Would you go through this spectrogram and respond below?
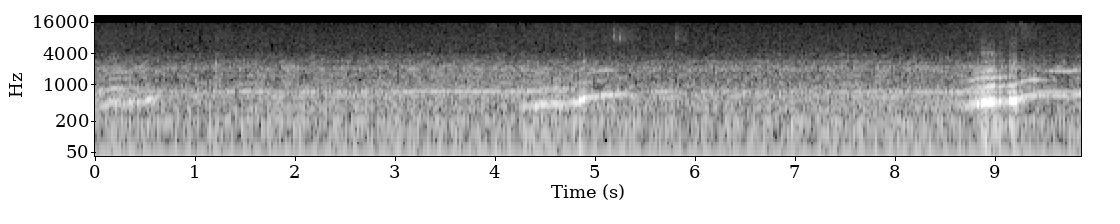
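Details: Macaroni, a deaf male cat, recorded in November 2016 giving quiet meows: two short, soft mid-pitched meows, one near the middle and one near the end. A steady low indoor hum runs underneath.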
